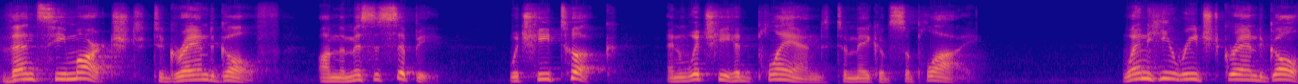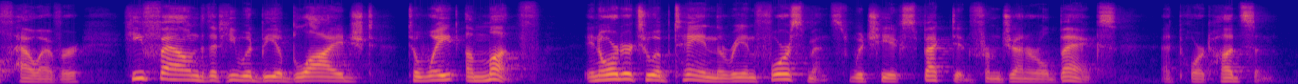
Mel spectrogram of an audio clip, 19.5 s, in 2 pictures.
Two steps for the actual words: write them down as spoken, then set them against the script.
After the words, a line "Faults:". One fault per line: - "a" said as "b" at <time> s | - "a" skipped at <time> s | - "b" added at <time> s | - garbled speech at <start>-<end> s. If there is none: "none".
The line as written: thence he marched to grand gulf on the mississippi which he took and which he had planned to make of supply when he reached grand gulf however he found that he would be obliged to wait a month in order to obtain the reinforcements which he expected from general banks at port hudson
thence he marched to grand gulf on the mississippi which he took and which he had planned to make of supply when he reached grand gulf however he found that he would be obliged to wait a month in order to obtain the reinforcements which he expected from general banks at port hudson
Faults:
none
